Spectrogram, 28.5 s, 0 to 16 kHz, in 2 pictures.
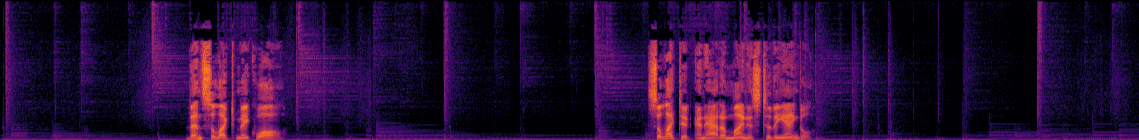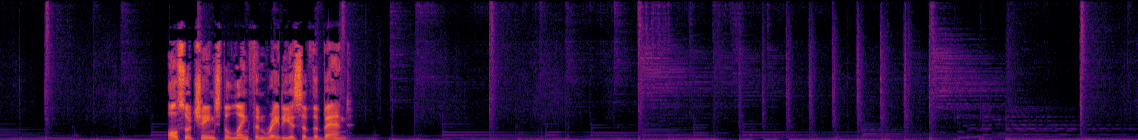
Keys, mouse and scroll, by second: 4.4 click, 8.0 click, 10.0 click, 11.1-12.5 typing, 13.9 click, 17.9 3, 18.4 0, 19.8 click, 23.4 2, 25.8 click.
